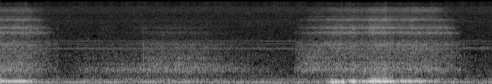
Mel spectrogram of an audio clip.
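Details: Sleeping girl snoring: low rattling snores on breathing in, two cycles over a few seconds, with steady background hiss.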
